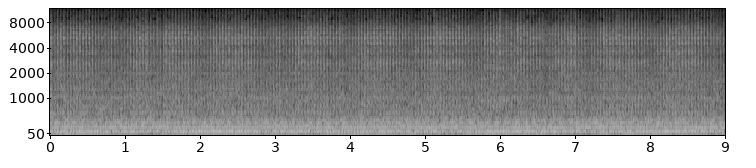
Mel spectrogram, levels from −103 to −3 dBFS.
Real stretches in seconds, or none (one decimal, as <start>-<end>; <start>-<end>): 0.0-6.1; 7.0-9.0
